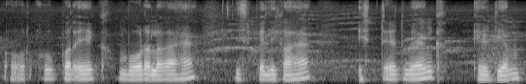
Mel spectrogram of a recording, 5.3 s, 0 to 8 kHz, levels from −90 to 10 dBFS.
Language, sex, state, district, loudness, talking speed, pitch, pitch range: Hindi, male, Uttar Pradesh, Saharanpur, -18 LUFS, 160 wpm, 125 Hz, 120-135 Hz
